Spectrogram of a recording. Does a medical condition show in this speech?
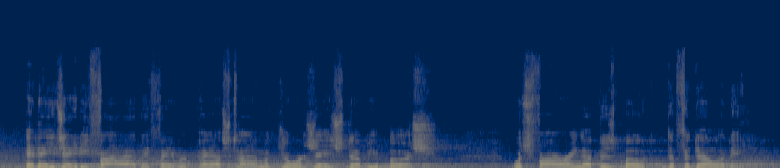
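No.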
